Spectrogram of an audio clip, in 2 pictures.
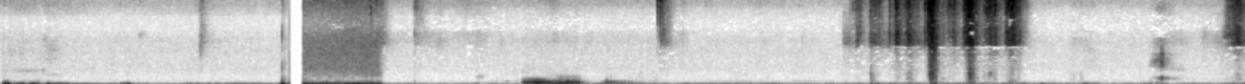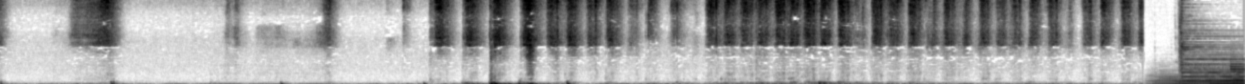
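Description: Flat paintbrush scrubbing acrylic paint onto a stretched canvas: dry, scratchy bristle strokes in quick runs, heavier in the second half.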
